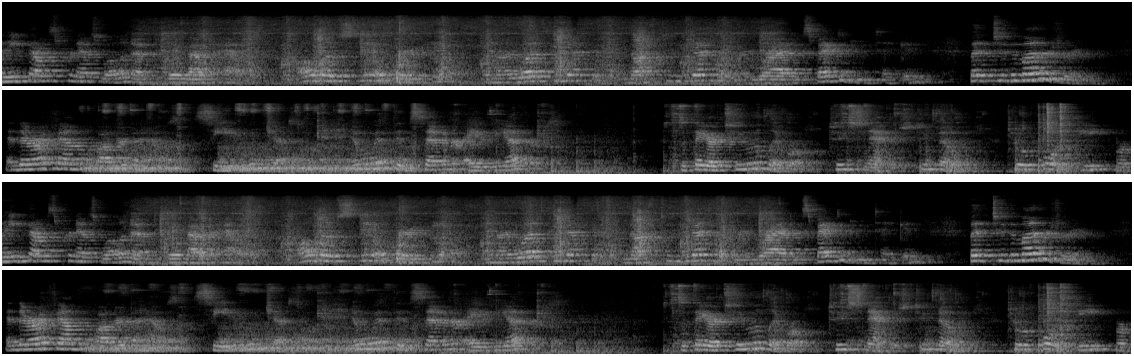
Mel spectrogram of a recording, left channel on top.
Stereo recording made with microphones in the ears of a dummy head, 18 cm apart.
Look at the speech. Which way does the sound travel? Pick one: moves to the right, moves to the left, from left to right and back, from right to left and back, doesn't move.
from right to left and back.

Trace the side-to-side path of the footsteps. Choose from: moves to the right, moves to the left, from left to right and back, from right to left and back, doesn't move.
from right to left and back.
